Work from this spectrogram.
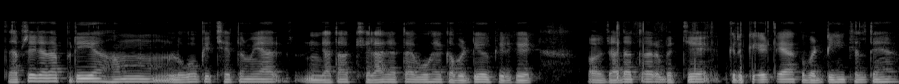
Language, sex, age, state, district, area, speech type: Hindi, male, 18-30, Uttar Pradesh, Chandauli, urban, spontaneous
